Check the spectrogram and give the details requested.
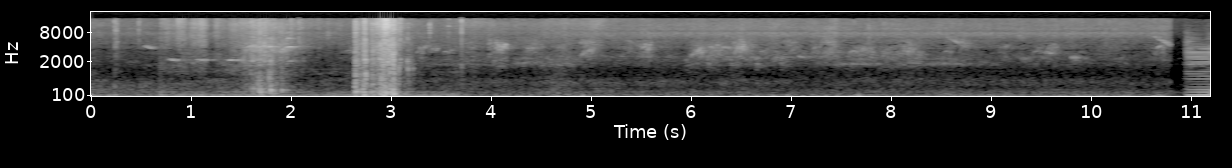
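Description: Faint birds chirping in the background, with two brief scuffing noises about two and three seconds in. Acoustic guitar music starts at the very end.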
